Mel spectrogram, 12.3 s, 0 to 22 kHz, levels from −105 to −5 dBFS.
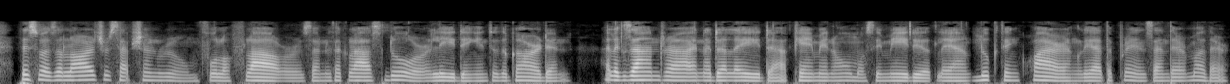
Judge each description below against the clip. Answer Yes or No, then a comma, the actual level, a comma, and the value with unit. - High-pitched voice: No, medium, 170 Hz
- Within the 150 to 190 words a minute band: Yes, average, 165 wpm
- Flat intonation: Yes, narrow, 2.1 semitones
